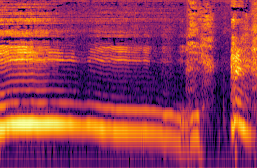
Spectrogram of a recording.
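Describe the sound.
A person imitates a seal or dolphin, holding a long, whiny nasal tone that slowly sinks in pitch, then letting out two short, squeaky voiced yelps.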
